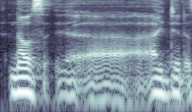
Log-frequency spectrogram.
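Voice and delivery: low, soft, slow halting denial; nervous mumble. Retold or imitated. Caught boy to the principal, soft hesitant mumble.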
